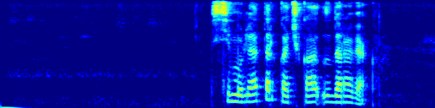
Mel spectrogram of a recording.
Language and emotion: Russian, neutral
